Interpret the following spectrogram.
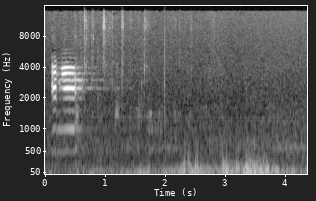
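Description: A single short, loud, high-pitched call, about half a second long, serving as the recall signal to a dog lying out in the field. It is followed by a low, soft thudding rumble in the second half as the dog runs in.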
